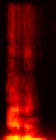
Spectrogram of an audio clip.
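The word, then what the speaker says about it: אבן: It's called even. The pronunciation, of course, is variable.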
